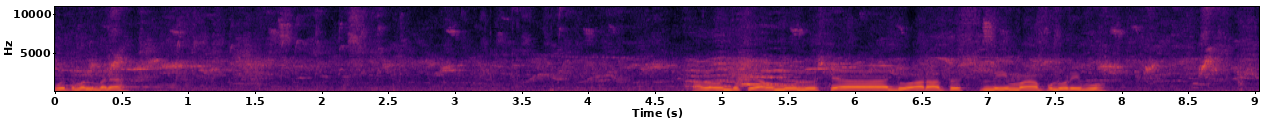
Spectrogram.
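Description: Caged songbirds chirp and whistle nearby.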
